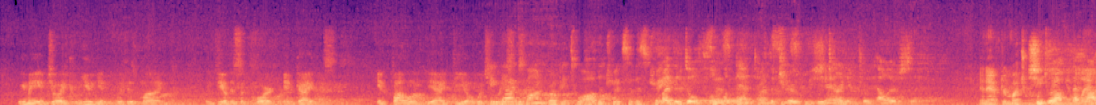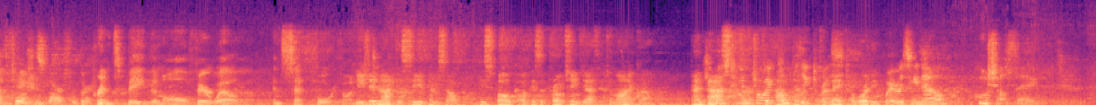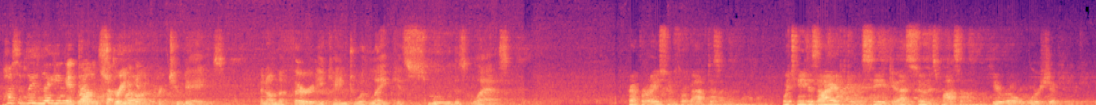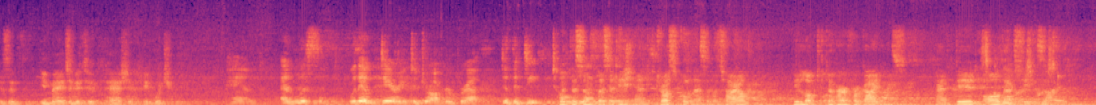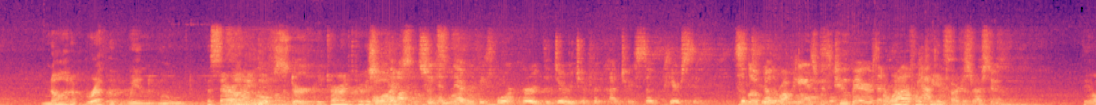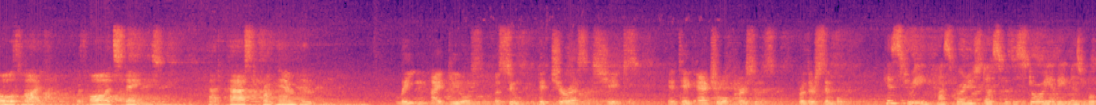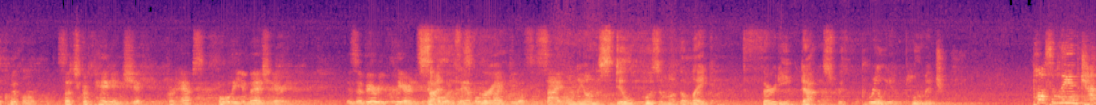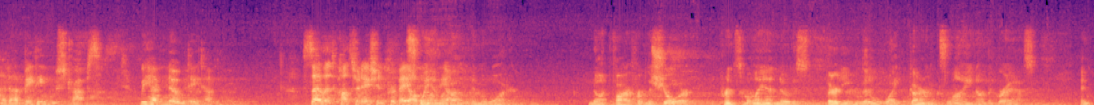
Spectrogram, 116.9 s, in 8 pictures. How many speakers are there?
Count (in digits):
6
